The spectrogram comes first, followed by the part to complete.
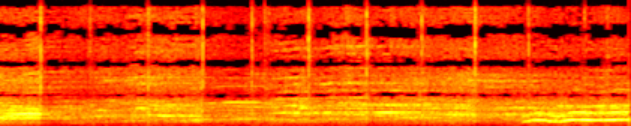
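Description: Spectators cheering and shouting for a boat racer, with one loud wavering high-pitched cheer breaking out near the end.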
